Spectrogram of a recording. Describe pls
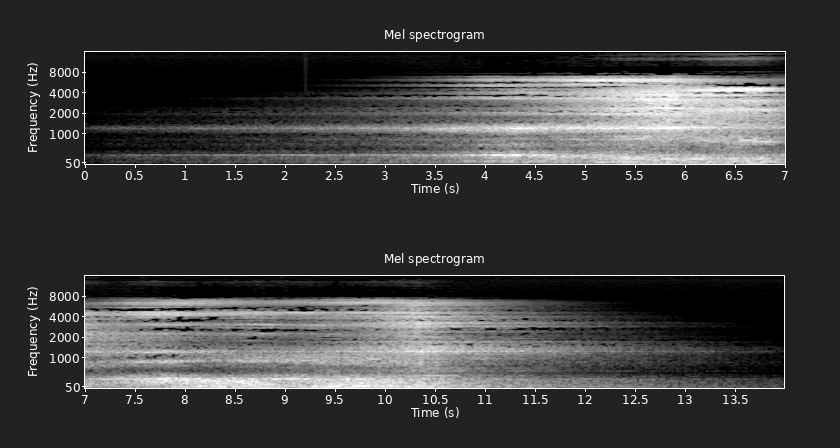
Sort of an unearthly drone, with a bit of a growl near the end.
scary, drone, unearthly, creepy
